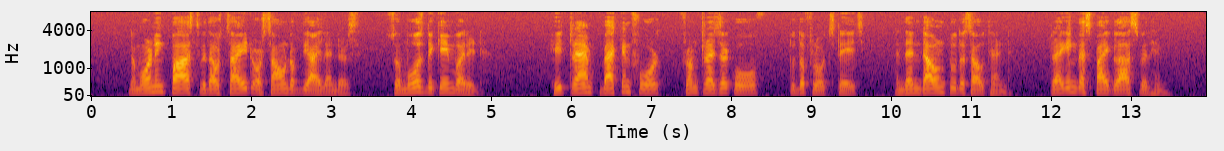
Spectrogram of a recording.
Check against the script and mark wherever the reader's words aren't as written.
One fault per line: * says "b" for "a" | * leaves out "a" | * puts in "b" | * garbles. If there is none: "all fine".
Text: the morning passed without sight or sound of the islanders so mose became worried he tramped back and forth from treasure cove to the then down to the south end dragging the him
* puts in "float stage and"
* puts in "spy glass with"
